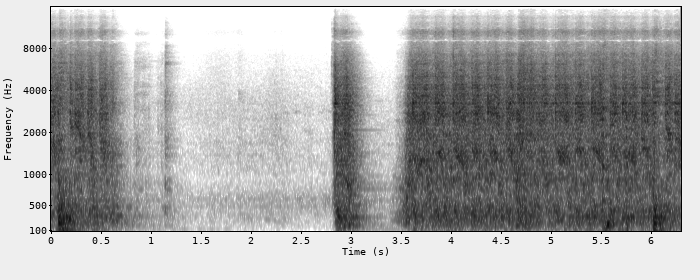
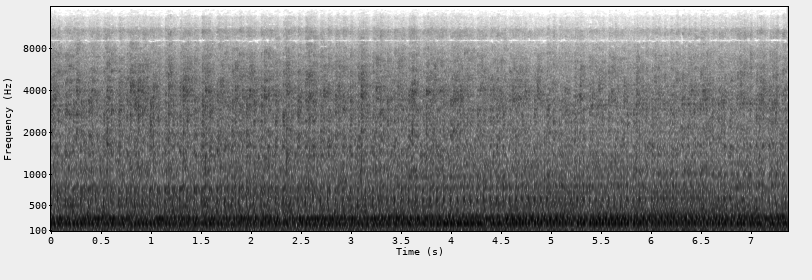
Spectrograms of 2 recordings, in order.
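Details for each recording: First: 2005 Harley-Davidson Softail Heritage Deluxe, choke out, battery replaced last year, hard starting. Sluggish, labored cranking at about three turns a second with a pause before catching. Owner suspected the starter, but the cause was corroded battery cables, fixed by wire-brushing both. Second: 2005 Harley-Davidson Softail Heritage Deluxe, choke out, after wire-brushing the corroded positive and negative battery cables that caused slow cranking (not the starter). The loping V-twin idle holds steady and even, with no misfires, clatter or stumbles.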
